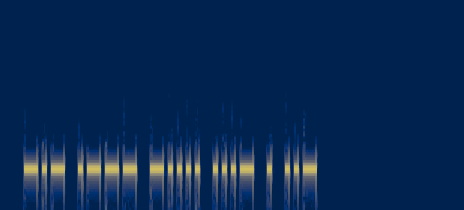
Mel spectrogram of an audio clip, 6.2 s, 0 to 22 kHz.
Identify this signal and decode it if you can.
Morse code, heard as a keyed tone, about 20 wpm, 700 Hz. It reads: KJ6VEU
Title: USA Call Signs - 6 Characters - Repeated 3x - 20wpm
